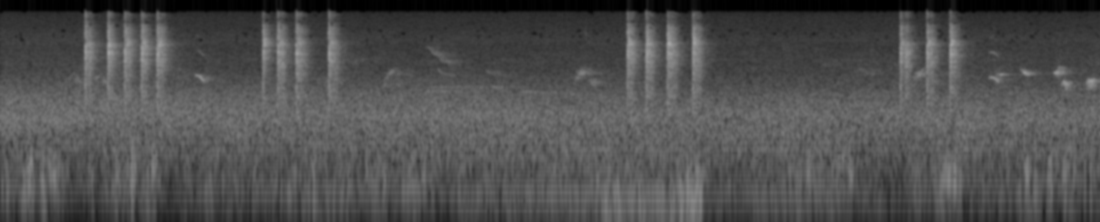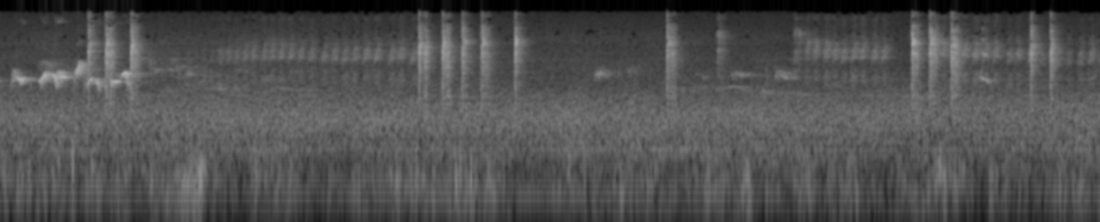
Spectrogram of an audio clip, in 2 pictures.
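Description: White-rumped shamas calling: short bursts of three to five sharp clicking notes every few seconds, with a run of high, thin chirps about halfway through, over a steady background hiss.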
